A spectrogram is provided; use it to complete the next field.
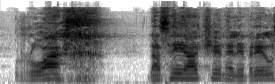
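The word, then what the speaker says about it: רוח: vientos es la palabra hebrea Roach qué se pronuncia raj la ch en el hebreo se pronuncia como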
